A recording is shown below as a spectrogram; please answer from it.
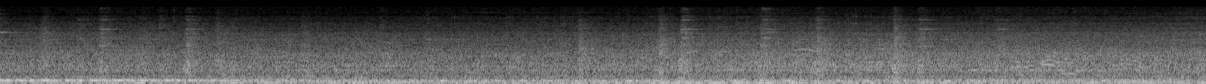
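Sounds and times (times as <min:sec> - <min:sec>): diesel train rumble: 0:00.0 - 0:12.0
wheels clicking over rail joints: 0:05.7 - 0:10.3.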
